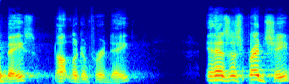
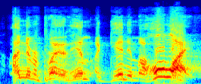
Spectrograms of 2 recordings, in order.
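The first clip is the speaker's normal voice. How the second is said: put-on shouted pouting kid vow; angry kid; 6 semitones higher, 10 dB louder than usual. Preacher voicing a mad kid, loud and petulant. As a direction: yell it like a sulking child.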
